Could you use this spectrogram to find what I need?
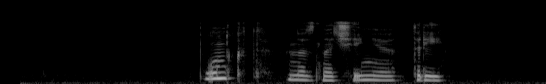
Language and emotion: Russian, neutral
